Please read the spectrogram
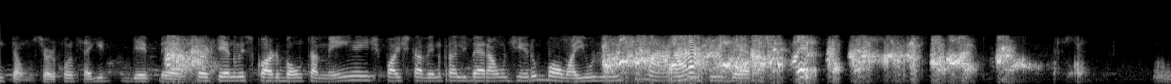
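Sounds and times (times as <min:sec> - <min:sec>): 
speech: 0:00.0 - 0:08.2
small pitbull dog barking loudly in sharp yaps: 0:01.6 - 0:02.3, 0:06.0 - 0:10.8.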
